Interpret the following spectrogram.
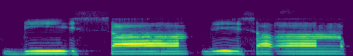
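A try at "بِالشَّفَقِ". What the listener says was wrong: টান নেই কোথাও, টানগুলো একটু খেয়াল করবেন।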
